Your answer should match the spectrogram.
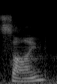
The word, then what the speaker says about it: sin: So on this triangle, our abbreviation for sine is SIN. We pronounce it sine.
